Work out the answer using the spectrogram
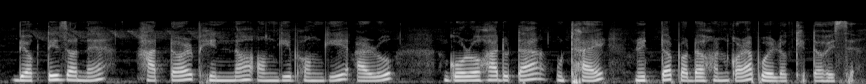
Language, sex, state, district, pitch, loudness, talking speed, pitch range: Assamese, female, Assam, Kamrup Metropolitan, 185 Hz, -15 LUFS, 95 wpm, 180-205 Hz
